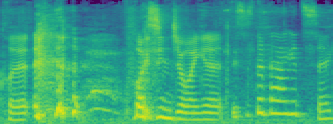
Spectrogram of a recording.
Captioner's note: laughs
